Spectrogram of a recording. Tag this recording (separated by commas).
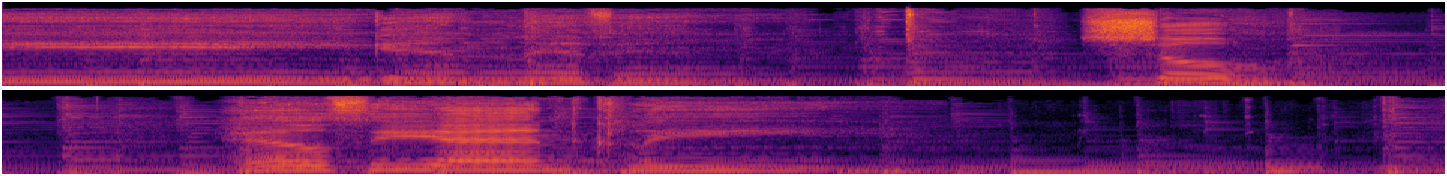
Music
